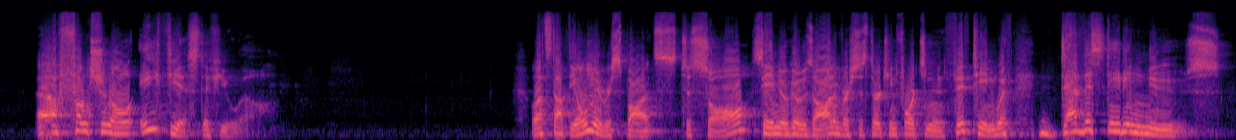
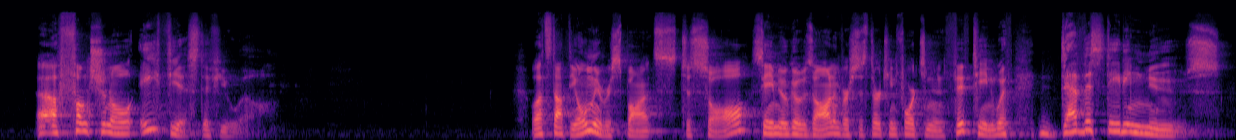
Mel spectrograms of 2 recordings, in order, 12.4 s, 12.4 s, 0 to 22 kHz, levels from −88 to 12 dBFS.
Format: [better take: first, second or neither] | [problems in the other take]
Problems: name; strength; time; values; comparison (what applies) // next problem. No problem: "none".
second | distortion; heavy; 7 dB below the speech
